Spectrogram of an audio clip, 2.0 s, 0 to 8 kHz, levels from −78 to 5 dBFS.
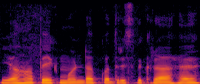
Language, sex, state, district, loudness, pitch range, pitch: Hindi, male, Jharkhand, Garhwa, -18 LUFS, 125-130 Hz, 125 Hz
